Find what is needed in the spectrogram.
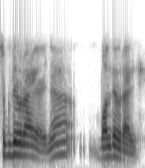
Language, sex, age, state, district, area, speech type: Nepali, male, 60+, West Bengal, Kalimpong, rural, conversation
